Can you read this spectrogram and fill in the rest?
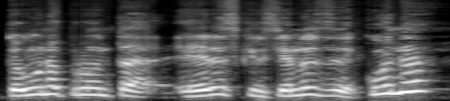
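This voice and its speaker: High-voiced man asking short questions. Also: lively intonation, fairly quick, darkish tone, slightly rough, dry recording. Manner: brief, friendly questions. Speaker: interviewer. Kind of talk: casual interview over video call. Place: home room indoors.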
